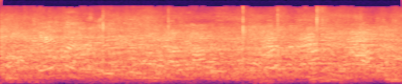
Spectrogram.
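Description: A large crowd of young children chattering all at once, many overlapping voices with no single speaker standing out, at a steady level.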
